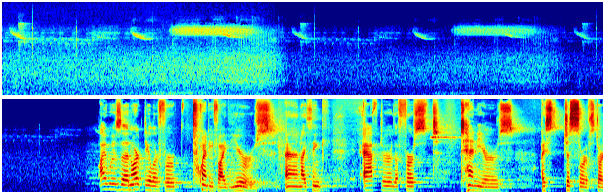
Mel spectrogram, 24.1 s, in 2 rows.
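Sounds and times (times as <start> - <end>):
small birds chirping: 0.0 - 13.6, 20.3 - 23.7
faint outdoor hiss: 0.0 - 24.0
bird trilling: 20.5 - 21.2.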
